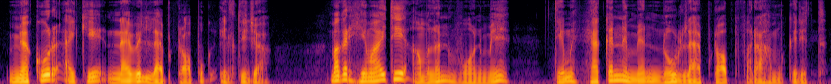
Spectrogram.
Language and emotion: Kashmiri, sad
